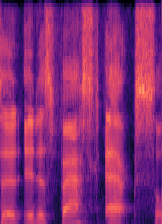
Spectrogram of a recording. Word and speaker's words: Fast X: But it doesn't, when they pronounce it, it is Fast X. So like in all the marketing and everything, they did not pronounce it as Fast 10. They pronounced it as Fast X.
